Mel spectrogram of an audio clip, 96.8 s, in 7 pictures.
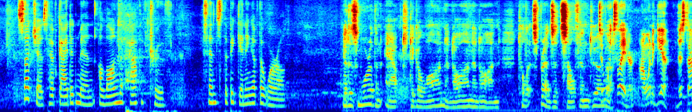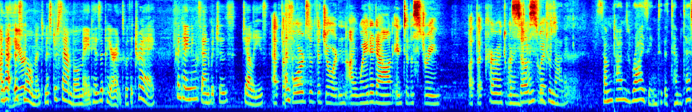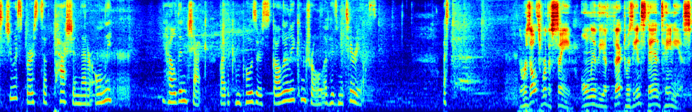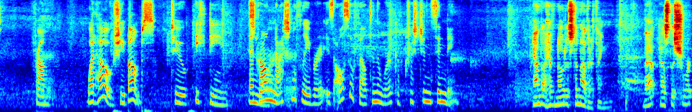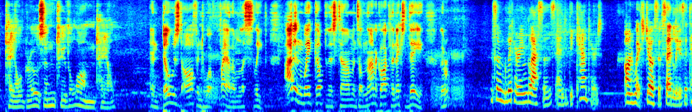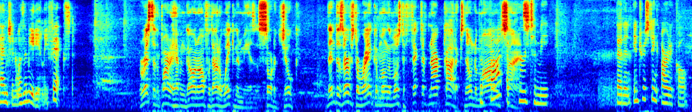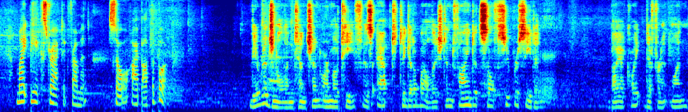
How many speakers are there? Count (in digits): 6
